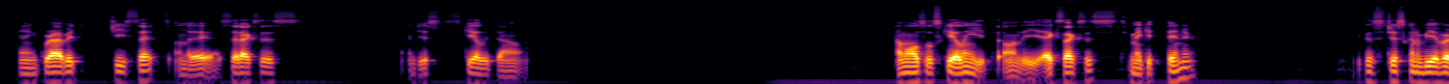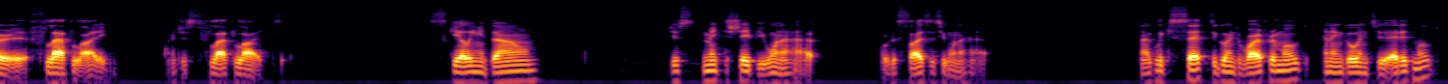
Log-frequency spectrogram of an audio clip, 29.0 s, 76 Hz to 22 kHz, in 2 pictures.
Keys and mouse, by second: 0.6 middle click, 1.3 click, 1.4 s, 3.7 s, 6.2-7.2 middle drag, 7.4-8.4 middle drag, 9.1 s, 12.2 g, 15.0-16.0 middle drag, 16.8 s, 19.1-22.4 middle drag, 24.8 z.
